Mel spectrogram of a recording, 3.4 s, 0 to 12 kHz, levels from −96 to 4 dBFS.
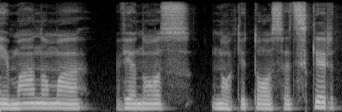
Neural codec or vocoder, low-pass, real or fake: vocoder, 48 kHz, 128 mel bands, Vocos; 10.8 kHz; fake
